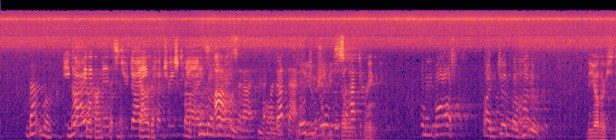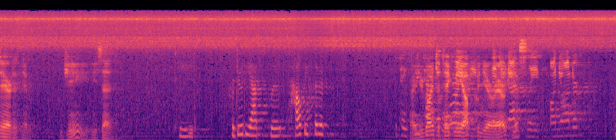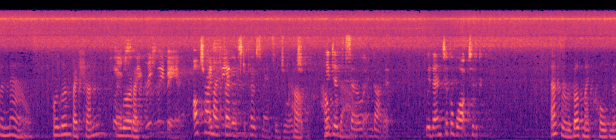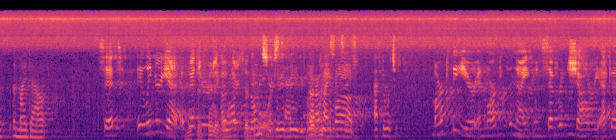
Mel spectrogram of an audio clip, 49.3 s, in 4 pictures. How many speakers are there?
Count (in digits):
5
